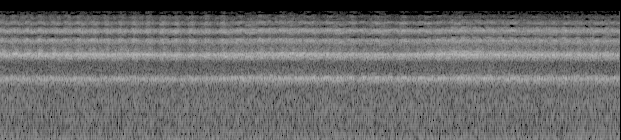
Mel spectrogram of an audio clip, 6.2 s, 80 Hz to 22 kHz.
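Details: Higurashi, the evening cicada, calling at dusk around 19:12 on a July Wednesday; continuous high, bright metallic ringing with slight rhythmic wavering, unbroken from start to end, no other sounds clear.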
